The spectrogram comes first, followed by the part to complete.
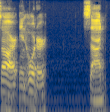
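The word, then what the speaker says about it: ص: letters we've learned before essentially these two letters are pronounced as S's and D's just as seen and dull were except these letters sound a bit dark darker or heavier the best way I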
